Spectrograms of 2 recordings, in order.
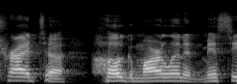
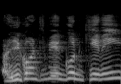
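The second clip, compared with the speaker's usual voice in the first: soft, high-pitched, gentle coaxing voice; 7 semitones higher, 7 dB quieter than usual. As Brick in a tabletop game, facing the Displacer Beast: coaxing it like a pet. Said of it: "looks at the Displacer Beast and just says".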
